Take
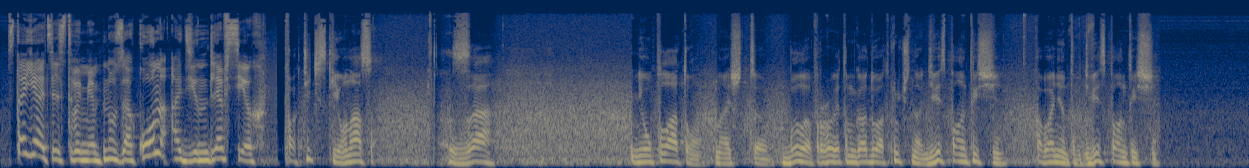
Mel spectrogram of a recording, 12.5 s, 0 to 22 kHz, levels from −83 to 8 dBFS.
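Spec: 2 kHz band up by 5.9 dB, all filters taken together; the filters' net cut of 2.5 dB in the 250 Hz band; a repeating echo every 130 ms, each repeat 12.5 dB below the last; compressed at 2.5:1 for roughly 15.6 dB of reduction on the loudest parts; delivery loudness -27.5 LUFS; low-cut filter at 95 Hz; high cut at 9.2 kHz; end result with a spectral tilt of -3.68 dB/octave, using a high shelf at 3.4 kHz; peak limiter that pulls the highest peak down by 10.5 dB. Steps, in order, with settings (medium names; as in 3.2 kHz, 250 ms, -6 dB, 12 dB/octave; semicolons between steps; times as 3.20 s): high-pass 95 Hz; low-pass 9.2 kHz; peaking EQ 250 Hz -3.5 dB; peaking EQ 2 kHz +5 dB; treble shelf 3.4 kHz +8.5 dB; compression 2.5:1, threshold -39 dBFS; peak limiter -28 dBFS; feedback delay 130 ms, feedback 24%, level -12.5 dB; trim +9.5 dB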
